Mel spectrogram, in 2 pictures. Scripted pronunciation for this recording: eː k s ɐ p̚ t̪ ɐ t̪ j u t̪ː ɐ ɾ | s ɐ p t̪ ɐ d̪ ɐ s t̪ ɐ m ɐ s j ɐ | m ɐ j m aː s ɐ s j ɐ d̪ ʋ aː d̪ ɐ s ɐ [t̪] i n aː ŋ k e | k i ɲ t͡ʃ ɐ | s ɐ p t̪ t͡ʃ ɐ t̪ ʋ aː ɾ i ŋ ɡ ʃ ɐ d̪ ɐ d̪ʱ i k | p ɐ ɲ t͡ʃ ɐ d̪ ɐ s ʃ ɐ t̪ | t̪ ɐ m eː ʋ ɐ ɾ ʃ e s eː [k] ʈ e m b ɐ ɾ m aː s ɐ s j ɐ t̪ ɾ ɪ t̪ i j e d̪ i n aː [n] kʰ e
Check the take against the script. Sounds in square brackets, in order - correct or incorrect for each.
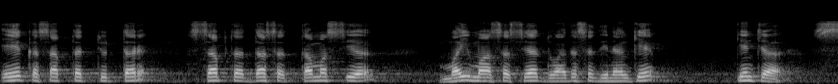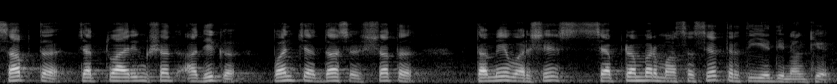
incorrect: d̪, incorrect: p, incorrect: ŋ

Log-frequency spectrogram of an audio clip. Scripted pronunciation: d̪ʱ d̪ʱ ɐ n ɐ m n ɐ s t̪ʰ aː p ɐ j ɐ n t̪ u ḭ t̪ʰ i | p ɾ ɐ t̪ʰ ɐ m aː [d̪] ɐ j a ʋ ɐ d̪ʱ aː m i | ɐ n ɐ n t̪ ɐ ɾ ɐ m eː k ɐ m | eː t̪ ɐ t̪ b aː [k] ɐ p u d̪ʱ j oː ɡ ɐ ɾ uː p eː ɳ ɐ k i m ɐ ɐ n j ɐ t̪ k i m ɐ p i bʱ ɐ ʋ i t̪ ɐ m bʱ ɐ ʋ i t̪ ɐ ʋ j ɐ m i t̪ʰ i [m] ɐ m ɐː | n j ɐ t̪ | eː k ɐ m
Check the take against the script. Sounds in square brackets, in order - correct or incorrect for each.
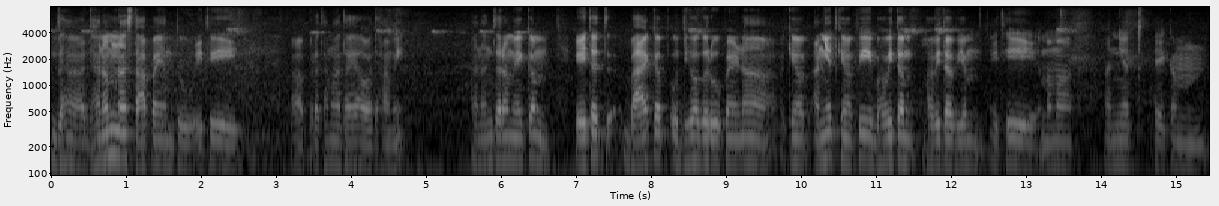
incorrect: t̪, correct, correct

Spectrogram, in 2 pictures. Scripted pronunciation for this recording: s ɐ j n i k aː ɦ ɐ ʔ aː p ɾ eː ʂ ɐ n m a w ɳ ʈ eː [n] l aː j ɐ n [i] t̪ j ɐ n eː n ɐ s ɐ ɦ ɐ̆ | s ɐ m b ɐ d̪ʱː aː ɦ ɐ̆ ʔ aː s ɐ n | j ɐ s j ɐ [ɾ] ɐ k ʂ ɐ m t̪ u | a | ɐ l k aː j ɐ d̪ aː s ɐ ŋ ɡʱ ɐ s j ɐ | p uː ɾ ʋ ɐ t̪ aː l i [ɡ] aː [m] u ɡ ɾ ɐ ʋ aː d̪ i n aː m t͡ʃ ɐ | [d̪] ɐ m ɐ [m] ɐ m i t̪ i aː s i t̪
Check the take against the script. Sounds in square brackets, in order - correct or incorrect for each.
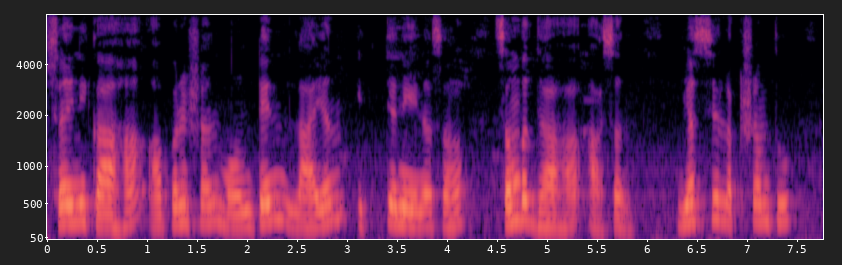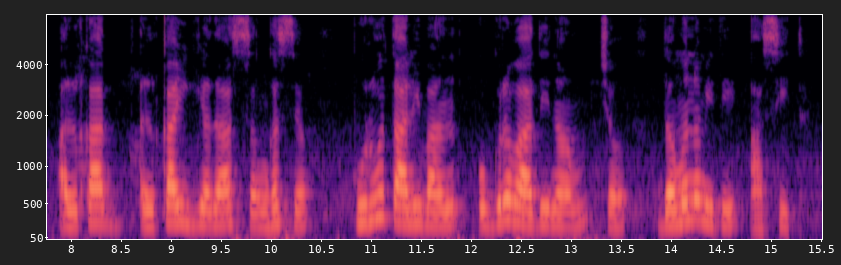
correct, correct, incorrect: l, incorrect: b, incorrect: n, correct, incorrect: n

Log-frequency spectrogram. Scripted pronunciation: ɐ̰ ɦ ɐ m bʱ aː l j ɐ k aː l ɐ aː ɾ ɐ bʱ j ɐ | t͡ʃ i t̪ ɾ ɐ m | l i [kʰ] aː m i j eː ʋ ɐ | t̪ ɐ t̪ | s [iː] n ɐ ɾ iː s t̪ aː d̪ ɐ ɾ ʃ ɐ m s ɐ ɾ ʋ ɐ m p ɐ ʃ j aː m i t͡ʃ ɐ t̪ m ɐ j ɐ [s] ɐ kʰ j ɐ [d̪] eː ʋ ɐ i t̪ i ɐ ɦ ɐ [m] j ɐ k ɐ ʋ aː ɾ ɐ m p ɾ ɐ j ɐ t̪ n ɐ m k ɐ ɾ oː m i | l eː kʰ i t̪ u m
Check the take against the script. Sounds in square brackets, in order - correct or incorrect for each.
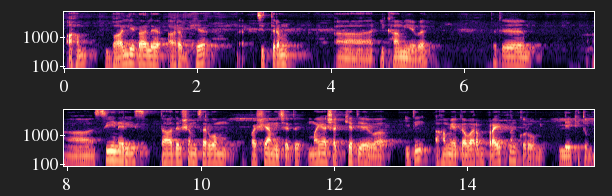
correct, correct, incorrect: ʃ, incorrect: t̪, correct

